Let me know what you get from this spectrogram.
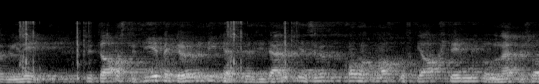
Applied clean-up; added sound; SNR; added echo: none; Chewing, mastication; 17 dB; reverberation time 1.5 s.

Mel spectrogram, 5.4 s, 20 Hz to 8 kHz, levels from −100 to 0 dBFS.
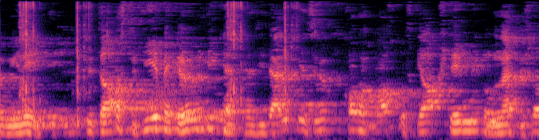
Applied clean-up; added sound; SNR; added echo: classical method WPE with log-MMSE.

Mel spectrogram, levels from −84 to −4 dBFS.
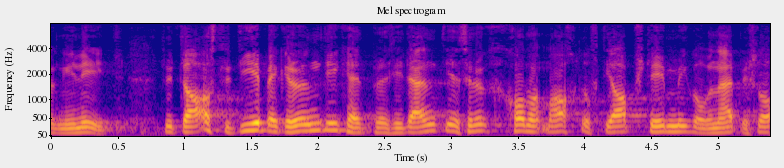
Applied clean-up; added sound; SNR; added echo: none; none; none; none.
